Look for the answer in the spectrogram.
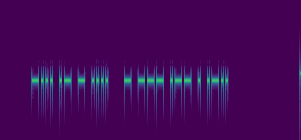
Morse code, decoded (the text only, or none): BATH TOWEL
